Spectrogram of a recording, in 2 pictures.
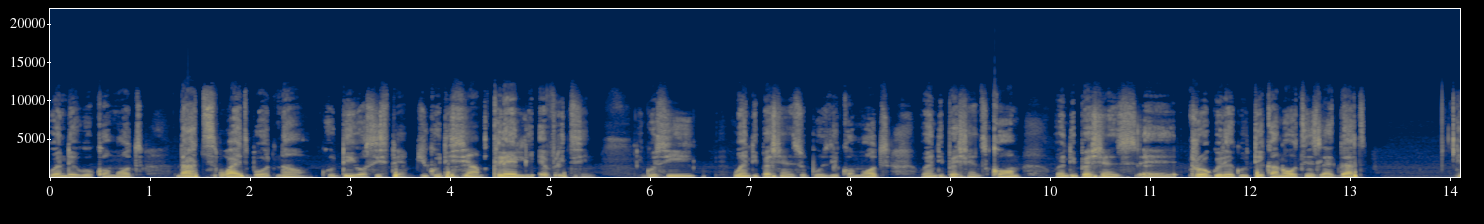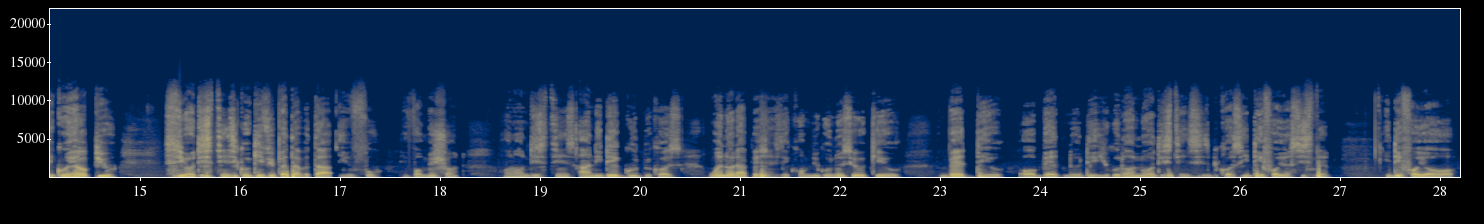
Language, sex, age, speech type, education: Nigerian Pidgin, male, 15-29, spontaneous, tertiary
